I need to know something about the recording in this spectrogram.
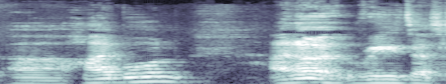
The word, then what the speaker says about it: HIGHXBORN: You can see it's called uh Highborn. I know it reads as High Xorn, but it's actually pronounced Highborn.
